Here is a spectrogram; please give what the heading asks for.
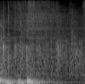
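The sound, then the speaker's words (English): A church audience gives a hand clap of praise to God during worship, a dense burst of many hands clapping together that stays steady and then slowly fades. “Give God another hand clap of praise.”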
